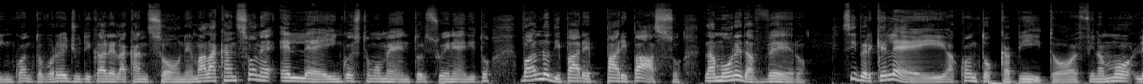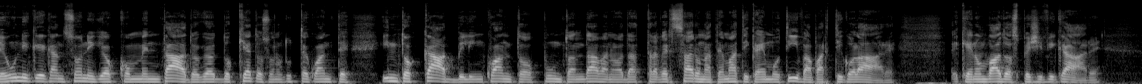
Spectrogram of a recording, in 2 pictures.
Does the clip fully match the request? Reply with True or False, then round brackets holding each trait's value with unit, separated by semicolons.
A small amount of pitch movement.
False (3.7 semitones)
